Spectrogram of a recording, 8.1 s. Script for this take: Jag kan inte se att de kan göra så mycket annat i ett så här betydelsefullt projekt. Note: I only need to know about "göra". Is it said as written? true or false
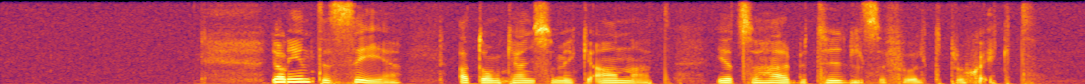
false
